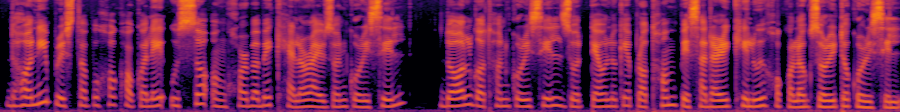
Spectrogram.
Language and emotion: Assamese, neutral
